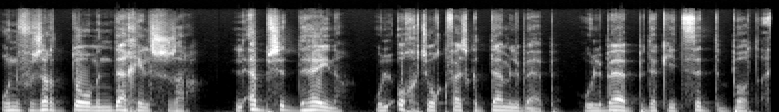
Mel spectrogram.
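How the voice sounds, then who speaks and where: A man's voice: mid-range voice, quick pace, darkish tone, no room sound, studio quality. A man narrating a dramatic story. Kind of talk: scripted narration.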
